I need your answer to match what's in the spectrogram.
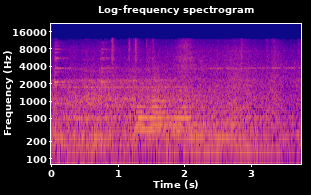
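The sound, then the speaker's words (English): A freight train of La Bestia, the network of trains migrants ride across Mexico, rumbles steadily along the tracks, with a continuous low roar, metallic squeal and clatter, and a brief horn-like tonal blast partway through. Fairly loud, no voices. “That's what they call the network of trains that migrants hop and ride the length of Mexico.”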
